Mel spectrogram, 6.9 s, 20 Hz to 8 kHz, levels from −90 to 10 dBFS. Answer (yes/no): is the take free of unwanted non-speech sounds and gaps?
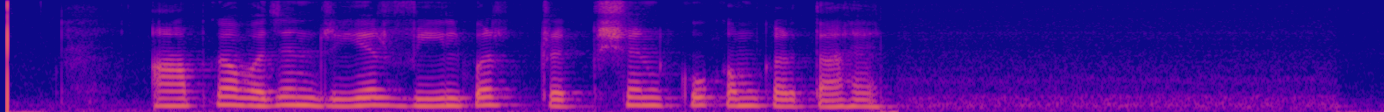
yes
